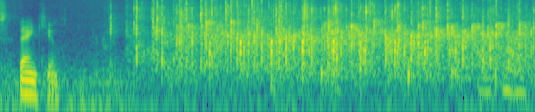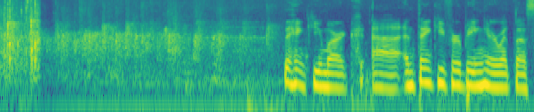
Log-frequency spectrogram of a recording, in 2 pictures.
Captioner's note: applause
